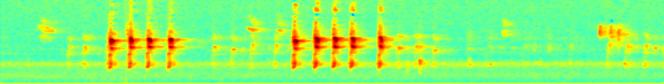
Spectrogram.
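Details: Two runs of brisk, staccato notes from goshawks in Riga, Latvia, four then five in quick succession, with faint distant bird calls and a steady low rumble filling the rest.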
